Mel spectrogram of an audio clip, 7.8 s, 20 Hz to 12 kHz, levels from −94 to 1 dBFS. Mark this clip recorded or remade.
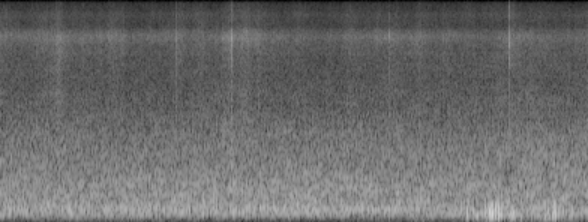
remade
